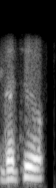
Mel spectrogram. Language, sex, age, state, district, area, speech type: Maithili, male, 45-60, Bihar, Samastipur, rural, conversation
